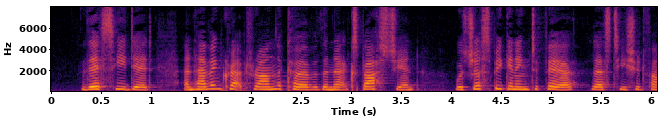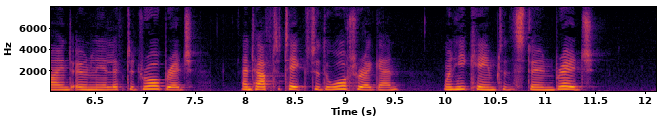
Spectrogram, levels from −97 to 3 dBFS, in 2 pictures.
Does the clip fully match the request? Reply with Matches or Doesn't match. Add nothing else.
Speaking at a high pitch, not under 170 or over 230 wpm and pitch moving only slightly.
Matches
